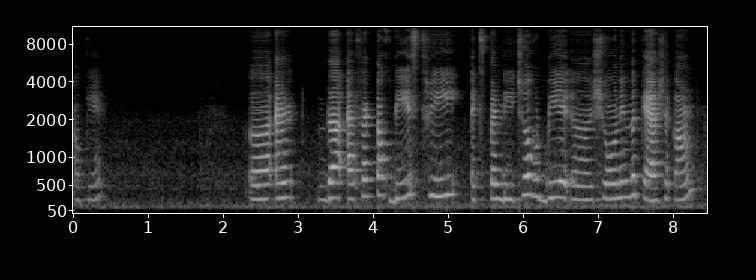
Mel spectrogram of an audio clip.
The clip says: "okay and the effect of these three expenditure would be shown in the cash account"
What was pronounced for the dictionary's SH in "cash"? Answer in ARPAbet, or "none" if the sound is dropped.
SH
